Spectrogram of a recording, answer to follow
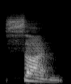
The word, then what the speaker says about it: son: S-O-N, sun. S-U-N, sun. Same pronunciation.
